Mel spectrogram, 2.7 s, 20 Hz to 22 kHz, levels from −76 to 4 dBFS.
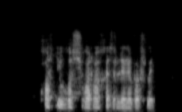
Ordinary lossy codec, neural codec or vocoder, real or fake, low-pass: MP3, 64 kbps; vocoder, 44.1 kHz, 128 mel bands, Pupu-Vocoder; fake; 7.2 kHz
